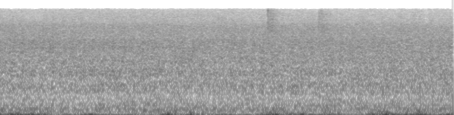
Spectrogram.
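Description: Low, rumbling background noise on the microphone, with no speech.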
